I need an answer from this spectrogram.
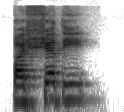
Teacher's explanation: श पर हमें बल लगाना है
